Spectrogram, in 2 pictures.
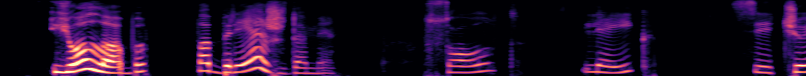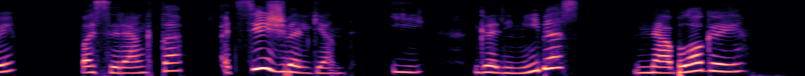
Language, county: Lithuanian, Vilnius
